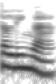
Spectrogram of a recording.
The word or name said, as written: telinga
